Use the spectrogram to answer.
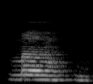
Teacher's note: a sílaba tônica aquela mais forte é a penúltima sílaba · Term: palavra paroxítona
